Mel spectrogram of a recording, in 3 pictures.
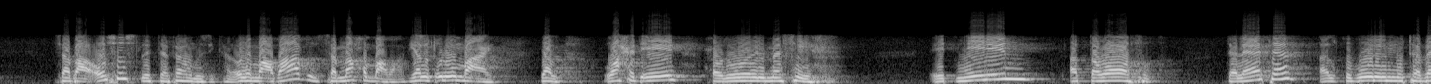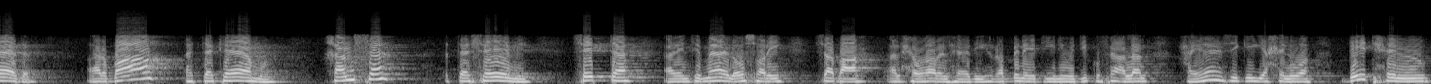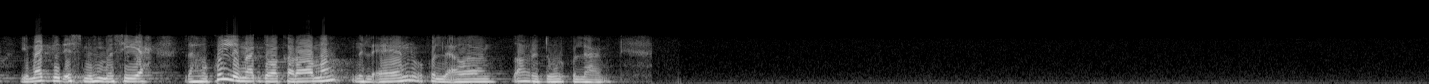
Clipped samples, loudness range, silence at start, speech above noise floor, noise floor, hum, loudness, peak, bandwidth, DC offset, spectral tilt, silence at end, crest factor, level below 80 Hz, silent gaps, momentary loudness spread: under 0.1%; 2 LU; 0.55 s; 39 dB; -53 dBFS; none; -15 LUFS; -8 dBFS; 8.4 kHz; under 0.1%; -8.5 dB/octave; 7.85 s; 8 dB; -44 dBFS; none; 9 LU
